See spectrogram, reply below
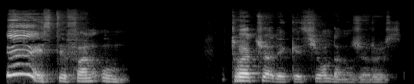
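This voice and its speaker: This is a comic self-styled spiritual guide giving a playful live-stream mock sermon, his medium-pitched voice slow and swinging hugely in pitch. He keeps asking his audience "hein?" as a rhetorical flourish.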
